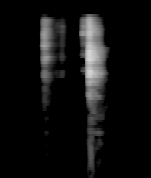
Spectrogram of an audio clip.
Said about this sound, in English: So this is Henry's Holiday Cheer. So I'm going to just open my can.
